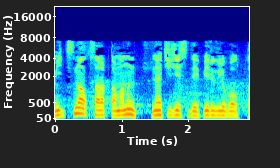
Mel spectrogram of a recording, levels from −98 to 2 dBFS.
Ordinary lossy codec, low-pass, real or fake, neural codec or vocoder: MP3, 32 kbps; 7.2 kHz; real; none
